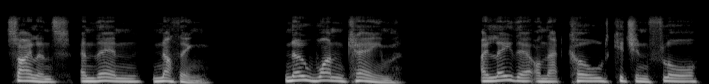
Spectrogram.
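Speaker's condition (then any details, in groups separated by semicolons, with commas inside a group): No condition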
